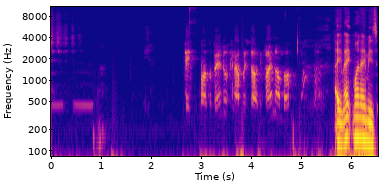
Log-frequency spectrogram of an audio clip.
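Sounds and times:
outgoing phone call ringing tone: 0.0 - 0.9
speech: 2.7 - 6.5.

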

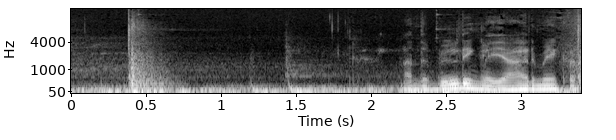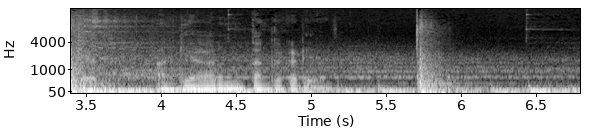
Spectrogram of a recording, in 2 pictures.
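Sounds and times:
heavy door slamming shut: 0.4 - 0.8, 5.7 - 6.1
speech: 2.2 - 5.3.

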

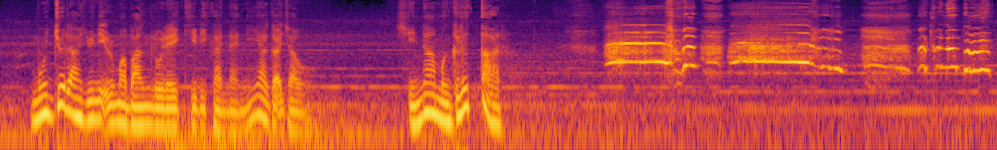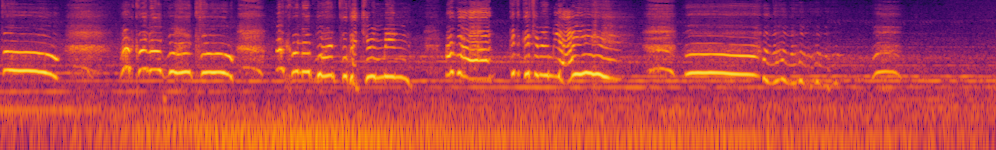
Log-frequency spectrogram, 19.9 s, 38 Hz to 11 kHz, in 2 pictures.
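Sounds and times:
speech: 0.3 - 3.3, 4.0 - 5.2
woman screaming, nearly crying: 5.8 - 19.0.

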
